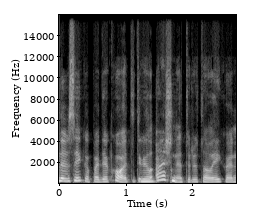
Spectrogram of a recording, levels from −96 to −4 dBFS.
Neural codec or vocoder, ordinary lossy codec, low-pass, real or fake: none; Opus, 24 kbps; 14.4 kHz; real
